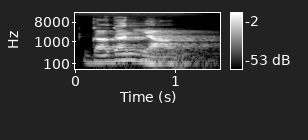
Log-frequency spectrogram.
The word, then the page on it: Gaganyaan: Sanskrit; native male speaker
